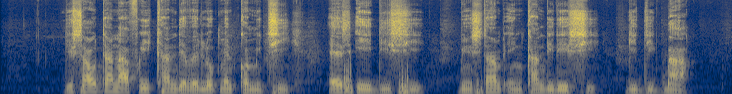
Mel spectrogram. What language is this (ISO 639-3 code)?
pcm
